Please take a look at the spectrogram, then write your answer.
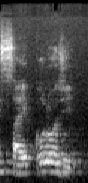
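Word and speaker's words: psychology: प आ रहा है एस से पहले प आ रहा है तो यहां पर प साइलेंट है जैसे इस वर्ड को पढ़ेंगे साइकोलॉजी इस वर्ड को पढ़ेंगे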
